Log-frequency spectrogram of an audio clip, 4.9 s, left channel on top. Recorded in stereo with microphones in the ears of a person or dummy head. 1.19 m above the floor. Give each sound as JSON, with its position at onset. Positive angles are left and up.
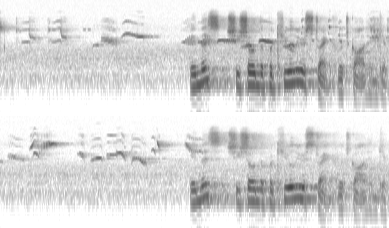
{"t": 2.4, "sound": "a man speaking", "side_deg": 35, "distance_m": 0.6}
